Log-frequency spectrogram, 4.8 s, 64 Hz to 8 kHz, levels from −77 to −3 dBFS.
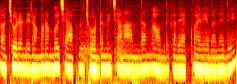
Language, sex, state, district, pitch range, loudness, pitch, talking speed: Telugu, female, Andhra Pradesh, Manyam, 155-165 Hz, -17 LUFS, 160 Hz, 150 wpm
